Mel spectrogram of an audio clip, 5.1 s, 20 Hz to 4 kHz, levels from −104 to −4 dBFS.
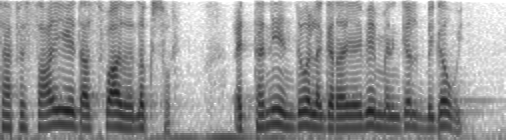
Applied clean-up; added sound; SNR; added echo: none; none; none; none.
